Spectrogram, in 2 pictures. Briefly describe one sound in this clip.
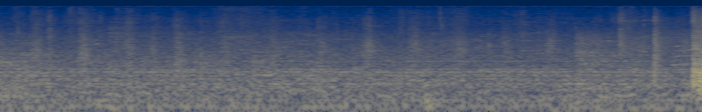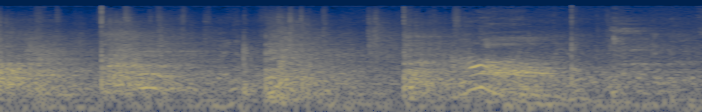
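A tennis ball is struck back and forth with rackets.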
